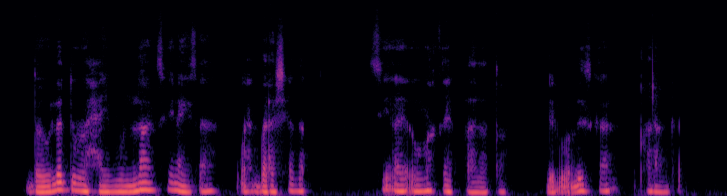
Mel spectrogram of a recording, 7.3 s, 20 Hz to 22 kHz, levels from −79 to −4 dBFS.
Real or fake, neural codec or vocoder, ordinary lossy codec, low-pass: fake; codec, 44.1 kHz, 2.6 kbps, SNAC; none; none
